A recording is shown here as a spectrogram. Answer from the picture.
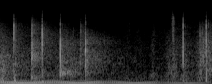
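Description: Hands patting and slapping on backs as men hug: about eight sharp, irregular pats, with a pause in the middle, over a low steady hum.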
